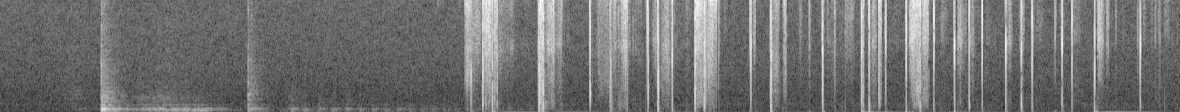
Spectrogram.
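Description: Fingernails tap and scratch a small white plastic inline microphone on an earphone cord, held between the fingers. Two separate taps, each followed by a low, buzzing ring, give way to a rapid, uneven run of sharp, bright clicks and scratches. The taps come through as loud, close thumps with heavy low-end weight.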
